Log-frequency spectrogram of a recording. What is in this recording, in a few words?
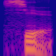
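"xie3", Mandarin Chinese; Cours-de-Chinois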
